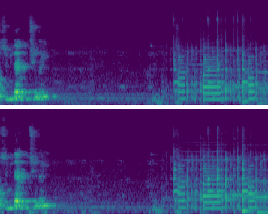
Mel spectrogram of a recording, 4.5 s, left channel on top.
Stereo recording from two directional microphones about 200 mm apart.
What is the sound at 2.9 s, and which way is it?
Music, centre (ahead or behind).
